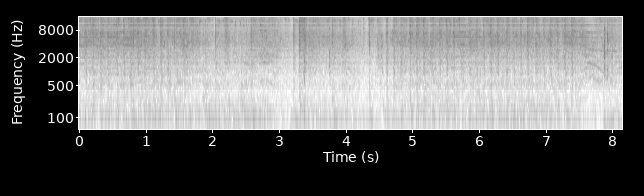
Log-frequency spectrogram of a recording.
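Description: A flamethrower roars in steady bursts.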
